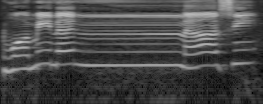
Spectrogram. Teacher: نون مشدد ہے تو اس لیے ہم نے غنہ کر کے پڑھا. وَمِنَ النَّاسِ نون مشدد اور میم مشدد پر ہمیشہ غنہ ہوتا ہے.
